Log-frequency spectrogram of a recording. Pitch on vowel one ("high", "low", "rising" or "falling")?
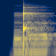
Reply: high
